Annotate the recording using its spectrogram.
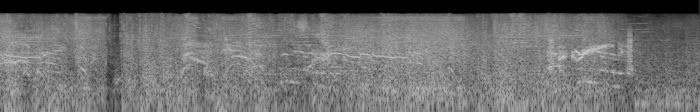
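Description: Gunfire rattles rapidly in a battle.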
